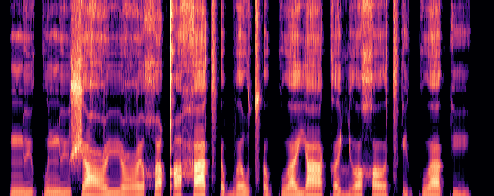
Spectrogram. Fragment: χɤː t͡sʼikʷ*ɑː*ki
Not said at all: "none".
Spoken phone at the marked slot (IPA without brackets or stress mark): ɐː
